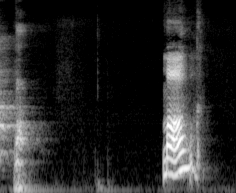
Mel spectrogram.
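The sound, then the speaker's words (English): A dog barks twice, a short rough bark followed about two seconds later by a longer, higher, wavering bark, both fairly loud with silence between. “He's barking his head off for no reason.”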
